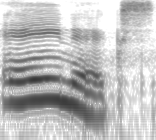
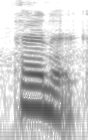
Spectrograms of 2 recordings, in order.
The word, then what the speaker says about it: Enix: I think a lot of people do Enix like end. Enix. Square Enix. But apparently it's Enix?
